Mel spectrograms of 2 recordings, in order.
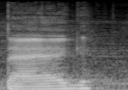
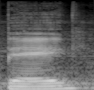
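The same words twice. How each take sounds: First: The vowel is a plain, open 'a'. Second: The vowel is tightened toward 'eh', northern Wisconsin.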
